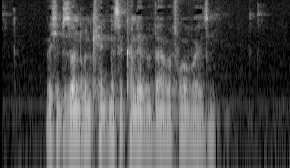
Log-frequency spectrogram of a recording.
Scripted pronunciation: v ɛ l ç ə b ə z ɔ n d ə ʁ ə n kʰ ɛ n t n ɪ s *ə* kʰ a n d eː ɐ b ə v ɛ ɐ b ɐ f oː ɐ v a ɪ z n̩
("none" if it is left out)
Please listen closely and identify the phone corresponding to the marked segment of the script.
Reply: ə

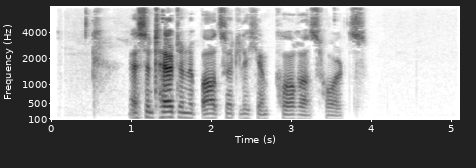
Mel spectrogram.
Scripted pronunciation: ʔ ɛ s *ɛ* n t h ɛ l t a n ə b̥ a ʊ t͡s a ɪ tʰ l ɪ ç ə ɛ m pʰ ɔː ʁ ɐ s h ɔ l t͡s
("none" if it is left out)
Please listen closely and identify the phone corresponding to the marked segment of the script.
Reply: ɛ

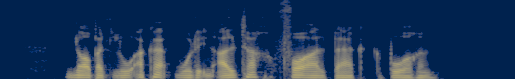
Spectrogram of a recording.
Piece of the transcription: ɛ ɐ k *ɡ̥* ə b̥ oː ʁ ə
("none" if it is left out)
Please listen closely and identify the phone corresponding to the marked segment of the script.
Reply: ɡ̥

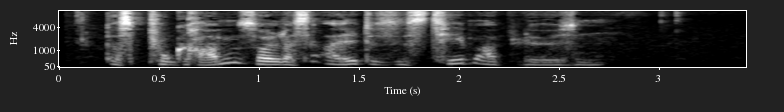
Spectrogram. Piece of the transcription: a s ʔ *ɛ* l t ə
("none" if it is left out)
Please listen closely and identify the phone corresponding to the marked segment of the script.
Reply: a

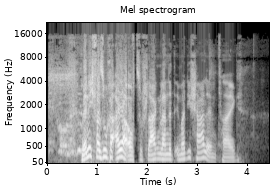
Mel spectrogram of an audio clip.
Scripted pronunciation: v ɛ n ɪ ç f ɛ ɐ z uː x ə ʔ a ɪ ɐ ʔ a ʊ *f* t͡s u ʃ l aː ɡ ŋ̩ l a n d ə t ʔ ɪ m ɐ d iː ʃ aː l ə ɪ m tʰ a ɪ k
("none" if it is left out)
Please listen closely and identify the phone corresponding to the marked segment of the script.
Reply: f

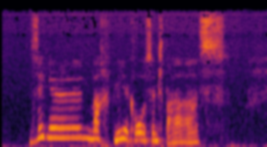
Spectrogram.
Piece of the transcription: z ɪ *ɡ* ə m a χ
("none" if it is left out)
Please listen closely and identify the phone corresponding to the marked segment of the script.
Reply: ŋ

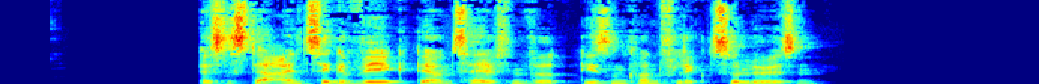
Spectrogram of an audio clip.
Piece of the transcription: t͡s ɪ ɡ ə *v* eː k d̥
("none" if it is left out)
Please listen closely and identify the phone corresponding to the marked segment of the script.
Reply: v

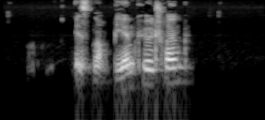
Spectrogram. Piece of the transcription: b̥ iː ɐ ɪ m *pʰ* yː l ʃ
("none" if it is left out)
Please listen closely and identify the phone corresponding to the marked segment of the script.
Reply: kʰ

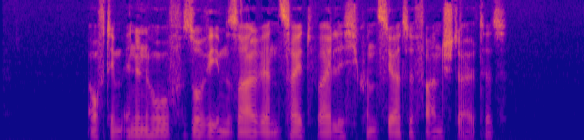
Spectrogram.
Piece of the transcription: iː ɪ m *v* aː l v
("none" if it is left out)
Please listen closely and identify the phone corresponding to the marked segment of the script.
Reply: z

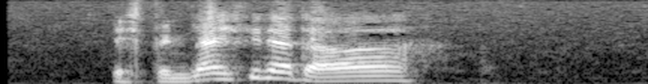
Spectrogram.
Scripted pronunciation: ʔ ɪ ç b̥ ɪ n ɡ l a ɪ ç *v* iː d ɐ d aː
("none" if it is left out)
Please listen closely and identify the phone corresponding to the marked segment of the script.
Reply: v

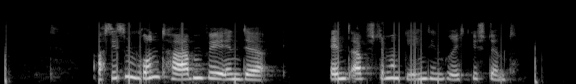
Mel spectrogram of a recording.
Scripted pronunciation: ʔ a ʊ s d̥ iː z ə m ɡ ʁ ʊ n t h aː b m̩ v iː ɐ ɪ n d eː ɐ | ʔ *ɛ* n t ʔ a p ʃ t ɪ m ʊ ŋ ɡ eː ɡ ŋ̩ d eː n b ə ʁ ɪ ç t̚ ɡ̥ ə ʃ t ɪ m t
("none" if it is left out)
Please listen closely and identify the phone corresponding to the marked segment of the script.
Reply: ɛ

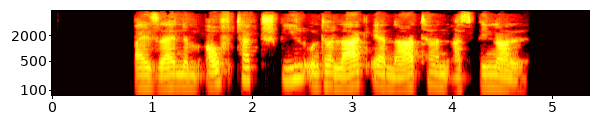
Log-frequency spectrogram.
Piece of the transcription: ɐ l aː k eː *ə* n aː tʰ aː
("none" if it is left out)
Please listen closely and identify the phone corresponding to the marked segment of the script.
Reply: ɐ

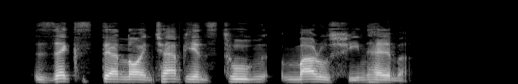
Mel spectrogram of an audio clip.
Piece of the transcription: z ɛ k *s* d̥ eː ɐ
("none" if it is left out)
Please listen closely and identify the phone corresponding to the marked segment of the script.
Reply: s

